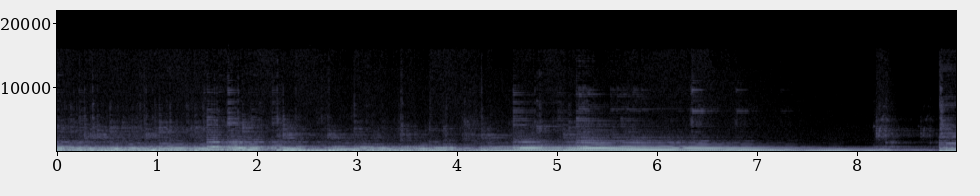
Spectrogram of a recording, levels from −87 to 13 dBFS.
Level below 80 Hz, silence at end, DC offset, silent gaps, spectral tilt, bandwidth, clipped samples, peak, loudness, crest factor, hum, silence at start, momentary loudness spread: -48 dBFS; 0 s; under 0.1%; none; -9 dB/octave; 10.5 kHz; under 0.1%; -12 dBFS; -27 LUFS; 14 dB; none; 0 s; 11 LU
